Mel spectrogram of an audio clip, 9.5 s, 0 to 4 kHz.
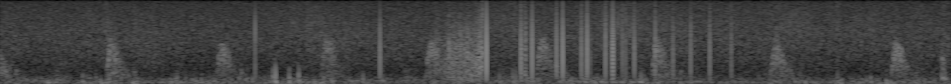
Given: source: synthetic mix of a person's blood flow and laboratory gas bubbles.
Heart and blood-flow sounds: Doppler ultrasound of blood flow; subclavian vein
9.40-9.49 s: bubbles
From the record:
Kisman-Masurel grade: 112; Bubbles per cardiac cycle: 1 to 2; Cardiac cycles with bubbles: 1 to 10%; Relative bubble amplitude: moderate (0.250 to 0.450); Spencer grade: 1 (occasional bubble signal discernible with the cardiac motion signal, with majority of cardiac periods free of bubbles); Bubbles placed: anywhere in the cardiac cycle

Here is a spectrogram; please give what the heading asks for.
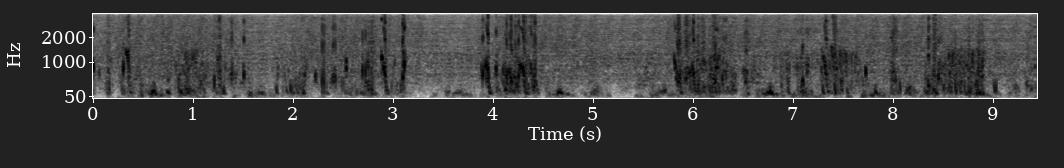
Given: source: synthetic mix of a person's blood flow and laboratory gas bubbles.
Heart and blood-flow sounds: Doppler ultrasound of blood flow; precordium
0.00-0.10 s: bubbles
0.13-0.23 s: bubbles
0.27-0.47 s: bubbles
0.74-1.18 s: bubbles
1.21-1.46 s: bubbles
1.50-1.57 s: bubbles
1.82-3.18 s: bubbles
3.87-4.50 s: bubbles
5.79-6.47 s: bubbles
6.50-6.72 s: bubbles
6.88-7.25 s: bubbles
7.27-7.68 s: bubbles
7.71-7.79 s: bubbles
7.97-8.13 s: bubbles
8.31-9.09 s: bubbles
9.35-9.45 s: bubbles
From the record:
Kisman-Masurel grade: 333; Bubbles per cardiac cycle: rolling drumbeat, 9 or more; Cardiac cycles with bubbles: 50 to 99%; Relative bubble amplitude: loud (0.450 to 0.775); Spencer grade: 3 (all of the cardiac periods contain showers or single bubble signals, but not dominating or overriding the cardiac motion signals); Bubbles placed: only in the low amplitude regions of the cardiac cycle

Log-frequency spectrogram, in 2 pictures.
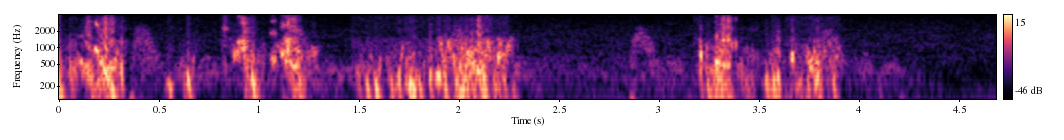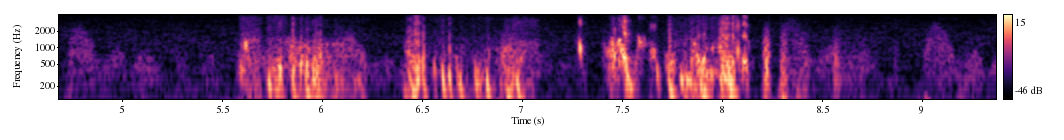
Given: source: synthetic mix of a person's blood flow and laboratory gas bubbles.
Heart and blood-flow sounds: Doppler ultrasound of blood flow; subclavian vein
0.00-0.35 s: bubbles
0.52-0.71 s: bubbles
0.80-1.30 s: bubbles
1.45-2.31 s: bubbles
3.17-3.92 s: bubbles
5.57-6.25 s: bubbles
6.38-7.09 s: bubbles
7.25-7.33 s: bubbles
7.39-8.16 s: bubbles
From the record:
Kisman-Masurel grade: 333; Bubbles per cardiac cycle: rolling drumbeat, 9 or more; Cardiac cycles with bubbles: 50 to 99%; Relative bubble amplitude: loud (0.450 to 0.775); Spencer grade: 3 (all of the cardiac periods contain showers or single bubble signals, but not dominating or overriding the cardiac motion signals); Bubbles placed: anywhere in the cardiac cycle

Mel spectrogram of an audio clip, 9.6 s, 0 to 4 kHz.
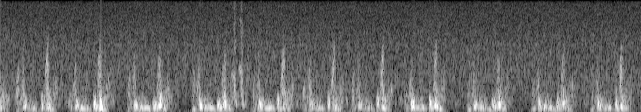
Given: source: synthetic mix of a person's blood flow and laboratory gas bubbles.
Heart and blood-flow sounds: Doppler ultrasound of blood flow; precordium
3.43-3.72 s: bubbles
From the record:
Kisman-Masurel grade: 111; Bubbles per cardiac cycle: 1 to 2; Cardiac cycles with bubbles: 1 to 10%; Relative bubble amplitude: barely perceptible (0.100 to 0.250); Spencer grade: 1 (occasional bubble signal discernible with the cardiac motion signal, with majority of cardiac periods free of bubbles); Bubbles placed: anywhere in the cardiac cycle

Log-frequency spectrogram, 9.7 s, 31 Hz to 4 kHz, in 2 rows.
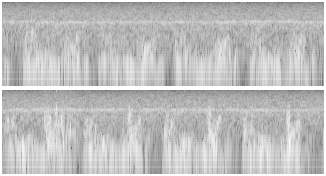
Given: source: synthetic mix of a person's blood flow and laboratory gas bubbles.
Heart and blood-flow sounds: Doppler ultrasound of blood flow; precordium
5.43-6.00 s: bubbles
From the record:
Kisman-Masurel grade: 212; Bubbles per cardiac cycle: several, 3 to 8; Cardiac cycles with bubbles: 1 to 10%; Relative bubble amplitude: moderate (0.250 to 0.450); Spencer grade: 1 (occasional bubble signal discernible with the cardiac motion signal, with majority of cardiac periods free of bubbles); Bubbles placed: anywhere in the cardiac cycle

